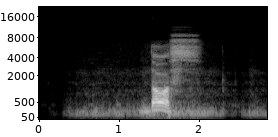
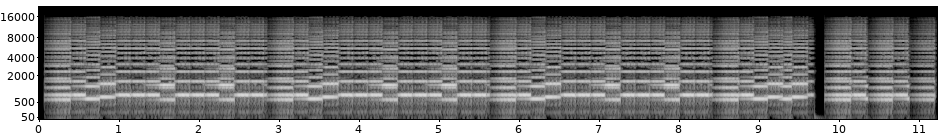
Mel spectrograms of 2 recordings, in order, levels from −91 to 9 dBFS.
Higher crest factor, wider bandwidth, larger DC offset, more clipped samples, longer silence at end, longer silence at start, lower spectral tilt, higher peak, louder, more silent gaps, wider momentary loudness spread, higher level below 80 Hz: first, 20 dB vs 10 dB; second, 9.4 kHz vs 16 kHz; neither; neither; first, 0.75 s vs 0 s; first, 1.25 s vs 0.05 s; first, -4.5 dB/octave vs 2 dB/octave; about the same, -2 dBFS vs 0 dBFS; second, -17 LUFS vs -10 LUFS; neither; first, 22 LU vs 3 LU; second, -64 dBFS vs -58 dBFS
